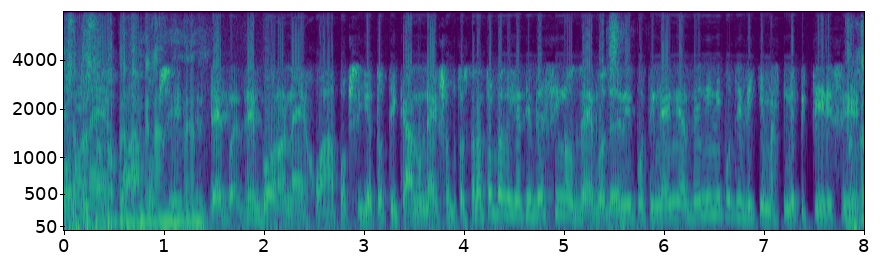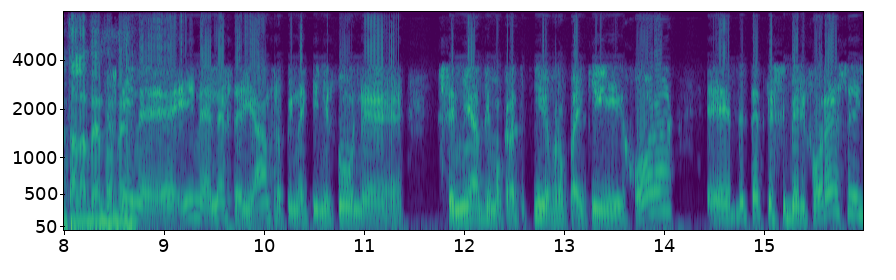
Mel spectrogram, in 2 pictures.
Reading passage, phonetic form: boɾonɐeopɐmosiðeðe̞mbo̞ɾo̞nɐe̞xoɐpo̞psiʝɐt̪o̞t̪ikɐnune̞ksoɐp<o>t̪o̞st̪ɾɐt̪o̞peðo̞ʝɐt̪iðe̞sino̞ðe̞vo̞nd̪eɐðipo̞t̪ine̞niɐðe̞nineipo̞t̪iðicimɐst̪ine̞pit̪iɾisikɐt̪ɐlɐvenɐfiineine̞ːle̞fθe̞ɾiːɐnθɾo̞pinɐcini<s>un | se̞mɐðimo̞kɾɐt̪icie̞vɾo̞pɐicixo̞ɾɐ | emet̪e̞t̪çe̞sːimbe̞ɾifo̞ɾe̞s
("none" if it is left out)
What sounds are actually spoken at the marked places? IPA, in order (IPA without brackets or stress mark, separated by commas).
o, θ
